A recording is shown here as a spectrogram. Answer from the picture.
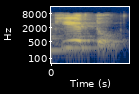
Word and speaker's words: quieto: Porque puede presentarse grupo vocálico, pero no porque la U se pronuncia, sino, por ejemplo, puede presentarse esta palabra quieto, o quién, o quiero. ¿Sí? La U sigue sin pronunciarse, ¿ah?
